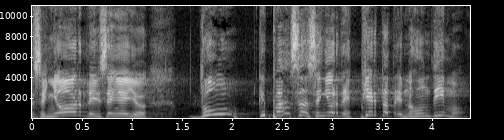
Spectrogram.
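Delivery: high, frantic cry for help; panicked disciples. Acted. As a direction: beg the sleeping Lord to wake up. (discípulos gritando asustados)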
